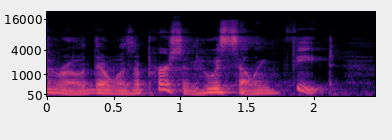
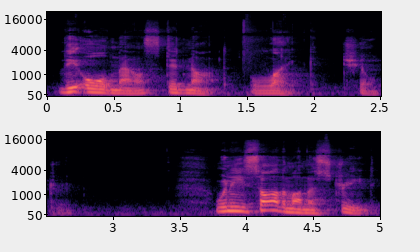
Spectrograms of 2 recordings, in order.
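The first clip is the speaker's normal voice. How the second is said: ordinary delivery, nothing marked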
